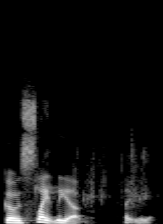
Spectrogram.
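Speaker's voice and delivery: ordinary delivery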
